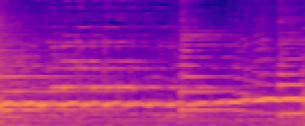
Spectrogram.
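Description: Bowed musical saw holding a long wavering note with a slow vibrato, sliding up a little near the end, over picked resonator guitar and upright bass.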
